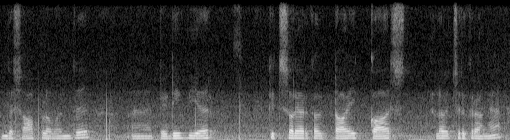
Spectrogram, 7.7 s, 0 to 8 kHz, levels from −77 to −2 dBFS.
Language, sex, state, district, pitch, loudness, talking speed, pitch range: Tamil, male, Tamil Nadu, Chennai, 130 Hz, -17 LUFS, 95 wpm, 125-135 Hz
